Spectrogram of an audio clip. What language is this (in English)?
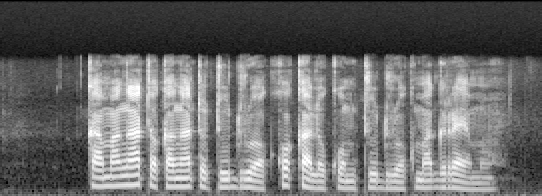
Luo (Kenya and Tanzania)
